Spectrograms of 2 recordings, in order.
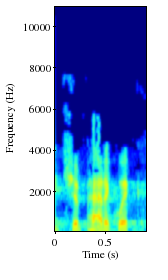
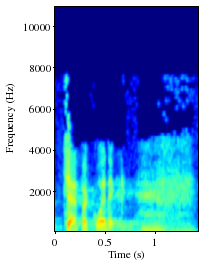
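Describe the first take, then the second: First: "Chappaquiddick" as chuh-PAT-uh-quick, stress on second syllable; unsure pronunciation. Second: "Chappaquiddick" slowly as SHAP-uh-KWID-ik; slow "Chappaquiddick", starting with SHAP, stress moved off the second syllable; corrected stress. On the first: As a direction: say "Chappaquiddick" tentatively as chuh-PAD-uh-kwik. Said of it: "Is that how you say it?". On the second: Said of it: "Gotta get the right place here in the accent". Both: Shown as a demonstration.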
